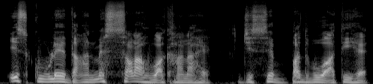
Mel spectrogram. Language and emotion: Urdu, disgusted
